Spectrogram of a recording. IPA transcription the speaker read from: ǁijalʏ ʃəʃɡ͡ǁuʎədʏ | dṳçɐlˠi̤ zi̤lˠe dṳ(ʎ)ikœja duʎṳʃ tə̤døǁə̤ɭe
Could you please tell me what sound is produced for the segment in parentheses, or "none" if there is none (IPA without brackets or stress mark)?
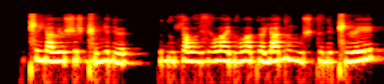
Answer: lˠ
